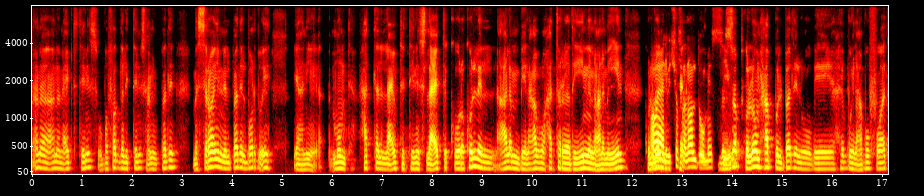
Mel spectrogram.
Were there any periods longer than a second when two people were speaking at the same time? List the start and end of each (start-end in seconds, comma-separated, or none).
none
